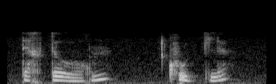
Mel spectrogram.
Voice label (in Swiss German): "darm", Bas Rhin; medecine; colon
